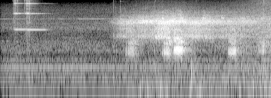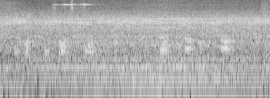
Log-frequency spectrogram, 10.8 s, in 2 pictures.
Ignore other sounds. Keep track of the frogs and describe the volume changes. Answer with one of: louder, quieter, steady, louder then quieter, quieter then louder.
quieter.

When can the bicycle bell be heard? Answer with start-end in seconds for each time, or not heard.
0.2-0.9, 6.5-7.3.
